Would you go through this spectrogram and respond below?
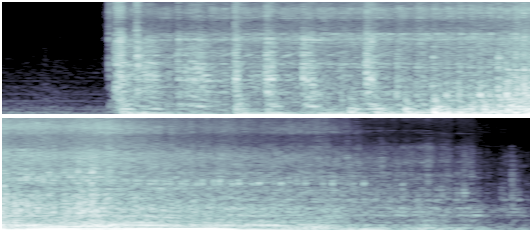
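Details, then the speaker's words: Catamaran diesel generator with a weak starting battery and wiring a previous owner had altered, started by holding preheat and start together: cranks, catches, runs roughly about three seconds then stalls; owner suspects six months unused. "so why did it stop though well just because it hasn't been run in like six months"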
